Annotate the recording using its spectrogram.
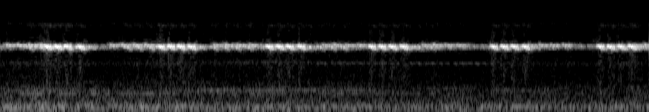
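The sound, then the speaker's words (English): Steady, high-pitched cricket chirping pulses in quick repeated bursts, clear, with no voices or other sounds around it. “I turned off everybody's microphone so you could just bask in my crickets.”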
